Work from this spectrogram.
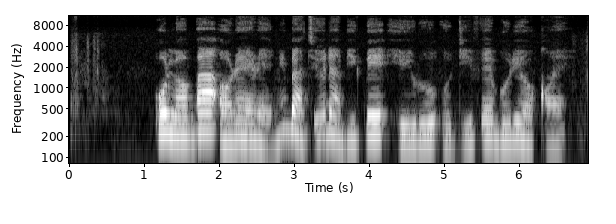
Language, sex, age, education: Yoruba, female, 30-45, tertiary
